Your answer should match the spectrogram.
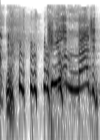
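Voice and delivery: high, laughing disbelief; can't believe it, laughing; incredulous laughing. Real, not acted.

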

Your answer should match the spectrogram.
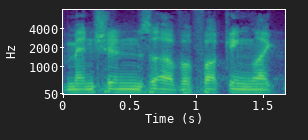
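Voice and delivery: ordinary talk, nothing marked

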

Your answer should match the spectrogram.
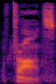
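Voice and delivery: "France" with an open ah, as "Frahnce"; "France" rhyming with "nonce"; affected pronunciation. Shown as a demonstration. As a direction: quote "France" with the broad ah. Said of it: "how many people actually say France?".

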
